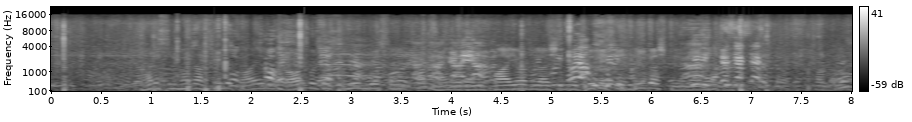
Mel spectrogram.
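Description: Young men shout and call out to each other outdoors.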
